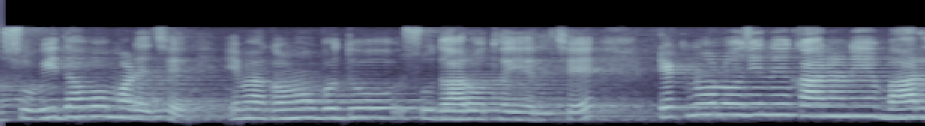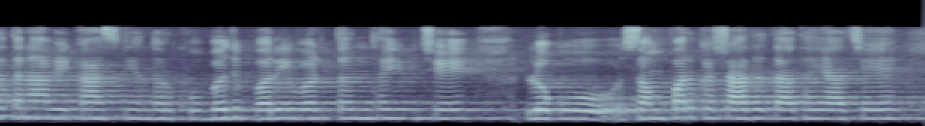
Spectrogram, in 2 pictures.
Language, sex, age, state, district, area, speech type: Gujarati, female, 45-60, Gujarat, Amreli, urban, spontaneous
